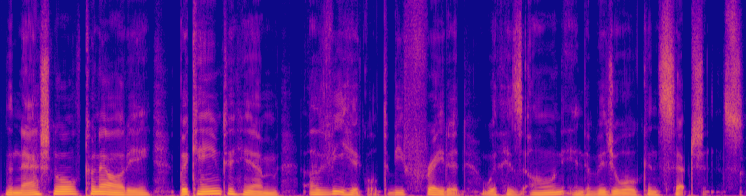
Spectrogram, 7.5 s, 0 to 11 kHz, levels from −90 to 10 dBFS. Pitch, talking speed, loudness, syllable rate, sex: 105 Hz, 130 wpm, -19 LUFS, 4.7 syllables/s, male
